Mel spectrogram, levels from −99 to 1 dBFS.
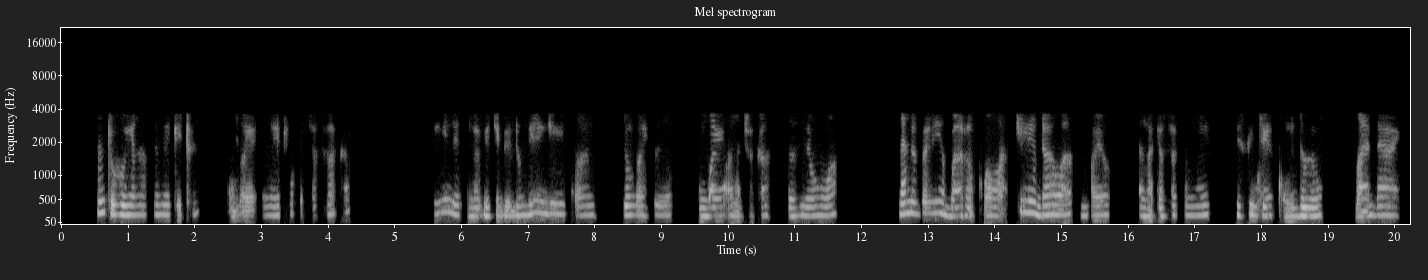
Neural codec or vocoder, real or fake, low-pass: codec, 44.1 kHz, 2.6 kbps, DAC; fake; 3.6 kHz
